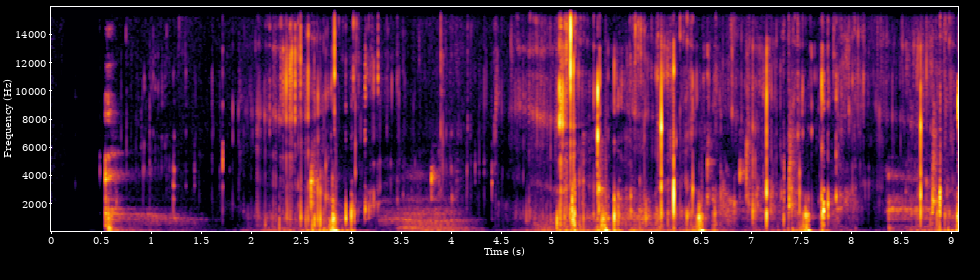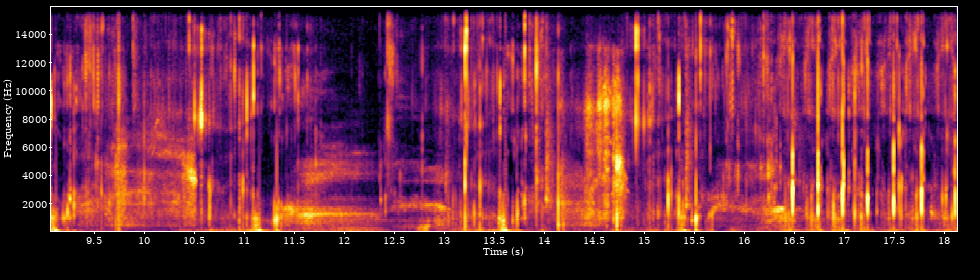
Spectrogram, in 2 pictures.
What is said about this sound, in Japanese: では次は耳なめも加えて3点攻めしていきましょう。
